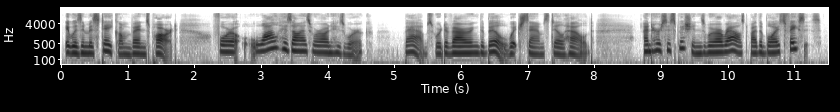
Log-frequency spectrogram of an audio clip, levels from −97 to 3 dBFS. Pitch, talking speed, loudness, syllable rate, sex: 210 Hz, 170 wpm, -19 LUFS, 4.8 syllables/s, female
